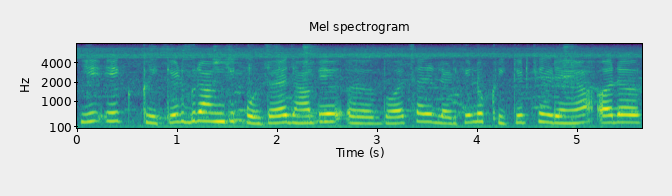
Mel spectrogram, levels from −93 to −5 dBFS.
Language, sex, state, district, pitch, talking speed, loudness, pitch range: Hindi, female, Odisha, Sambalpur, 255 Hz, 200 wpm, -16 LUFS, 235-280 Hz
